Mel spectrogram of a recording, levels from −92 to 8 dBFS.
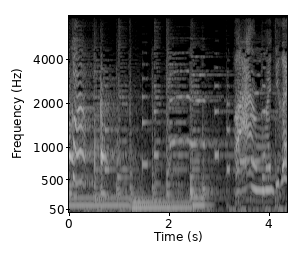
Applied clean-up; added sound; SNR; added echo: none; none; none; none.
